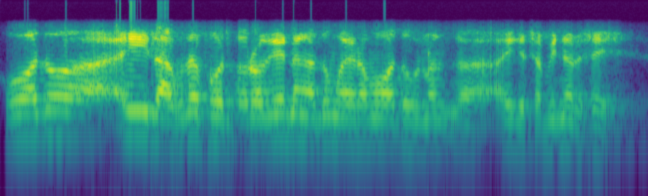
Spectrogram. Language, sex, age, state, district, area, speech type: Manipuri, male, 60+, Manipur, Churachandpur, urban, conversation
